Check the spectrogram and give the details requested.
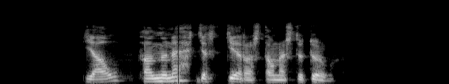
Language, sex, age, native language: Icelandic, male, 40-49, Icelandic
